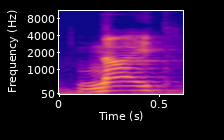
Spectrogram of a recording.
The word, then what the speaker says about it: night: okresie wczesnego nowa angielskiego wiele liter przestało być wymawiane na przykład słowie not w słowie sword oraz gh w takich słowach jak night czy dobre kiedyś pojechać z nią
